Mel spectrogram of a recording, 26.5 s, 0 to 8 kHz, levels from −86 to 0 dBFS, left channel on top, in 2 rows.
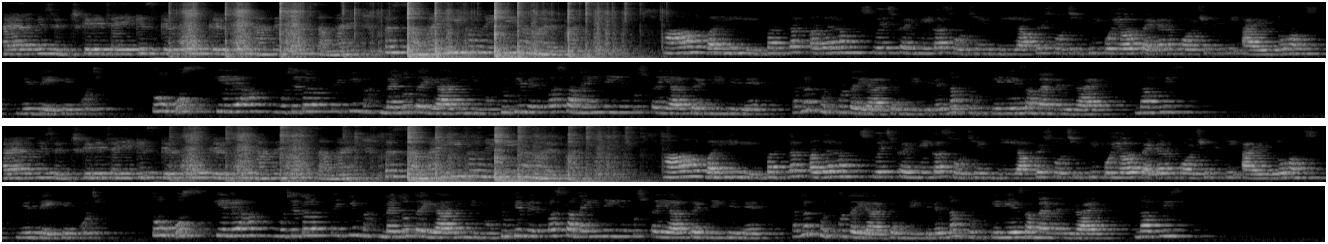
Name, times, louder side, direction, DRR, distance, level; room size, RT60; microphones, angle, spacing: voice 1, 0.0-5.9, left 2 dB, 40° left, -5 dB, 1.3 m, -39 dB
sound 1, 1.7-2.5 2.8-3.1 3.4-6.7, left 4 dB, 75° left, 0.4 m, -39 dB
voice 2, 6.6-13.1 13.4-14.1 14.7-20.8 21.1-24.2 24.6-25.1, right 3 dB, 50° right, -2 dB, 0.9 m, -40 dB
3.3 x 2.6 x 3.4 m, 0.67 s
head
